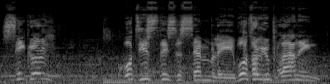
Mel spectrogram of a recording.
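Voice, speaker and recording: A man's voice: high voice, lively intonation, normal speed, over music. A man playing a stern, commanding old Viking father and king in a game cutscene, speaking formally and weightily. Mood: demanding. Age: older. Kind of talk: dramatic game cutscene acting. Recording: clear background noise, waterside ambience.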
